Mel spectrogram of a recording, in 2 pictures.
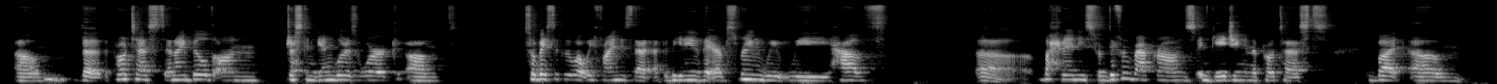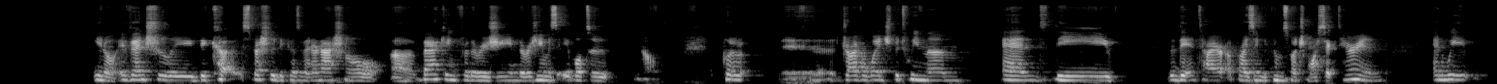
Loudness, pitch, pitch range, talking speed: -21 LUFS, 195 Hz, 185-215 Hz, 155 wpm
